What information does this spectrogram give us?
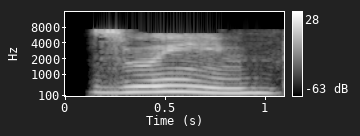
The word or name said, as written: zlin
